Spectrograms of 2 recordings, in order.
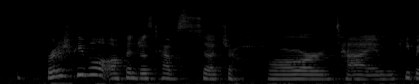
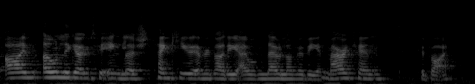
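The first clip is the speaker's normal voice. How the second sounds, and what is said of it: Put-on English accent drifting Australian. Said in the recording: “I got a little Australian at the end. I promise I'm pretty good at accents”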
